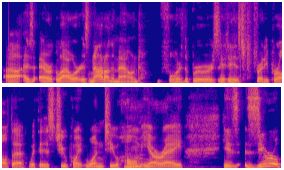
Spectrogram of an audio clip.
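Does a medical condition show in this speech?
No.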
